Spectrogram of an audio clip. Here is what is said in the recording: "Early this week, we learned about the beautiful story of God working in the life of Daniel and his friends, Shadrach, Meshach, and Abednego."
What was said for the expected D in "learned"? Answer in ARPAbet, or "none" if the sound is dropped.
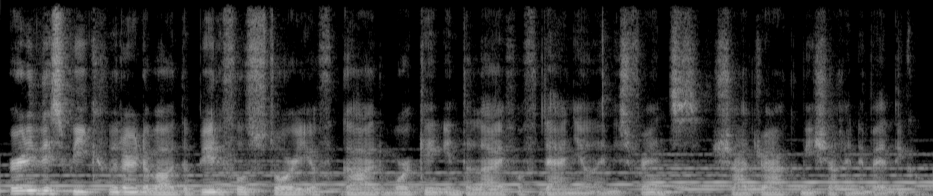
D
